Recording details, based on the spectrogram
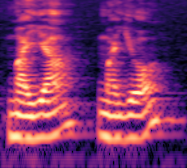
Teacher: Instead of O, I'm saying A.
